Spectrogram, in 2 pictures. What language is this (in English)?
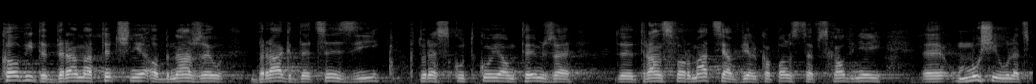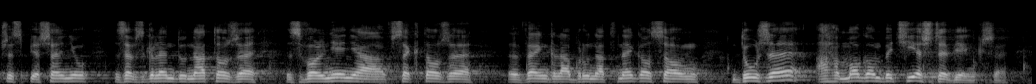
Polish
